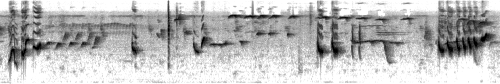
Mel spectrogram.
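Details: White-rumped Shama giving sharp, harsh song to goad other shamas into singing. Rising whistled notes and rapid repeated chips mix with thin high whistles and short buzzy rattles, ending in a fast rising series.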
